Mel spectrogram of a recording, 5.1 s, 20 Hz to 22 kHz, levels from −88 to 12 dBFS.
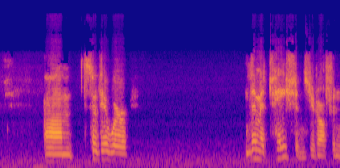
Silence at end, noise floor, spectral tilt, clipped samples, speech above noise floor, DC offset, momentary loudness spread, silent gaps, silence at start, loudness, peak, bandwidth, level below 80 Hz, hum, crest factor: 0 s; -50 dBFS; -0.5 dB/octave; under 0.1%; 36 dB; under 0.1%; 11 LU; none; 0.05 s; -13 LUFS; 0 dBFS; 16 kHz; -54 dBFS; none; 16 dB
